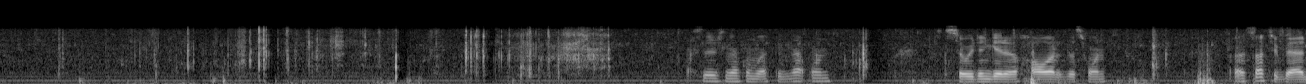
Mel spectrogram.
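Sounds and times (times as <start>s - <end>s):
cardboard and cards rustling: 1.3s - 6.2s.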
